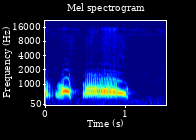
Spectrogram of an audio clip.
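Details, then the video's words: Spotted dove giving a giọng thổ style song: a short rising coo, a brief pause, then one long, steady, deep coo that ends abruptly, loud and close. "cu gáy giọng thổ"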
